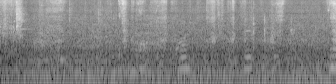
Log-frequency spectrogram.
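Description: A steady low rumble with scattered short knocks and scrapes as a fibreglass boat is pushed and rocked on its trailer.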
